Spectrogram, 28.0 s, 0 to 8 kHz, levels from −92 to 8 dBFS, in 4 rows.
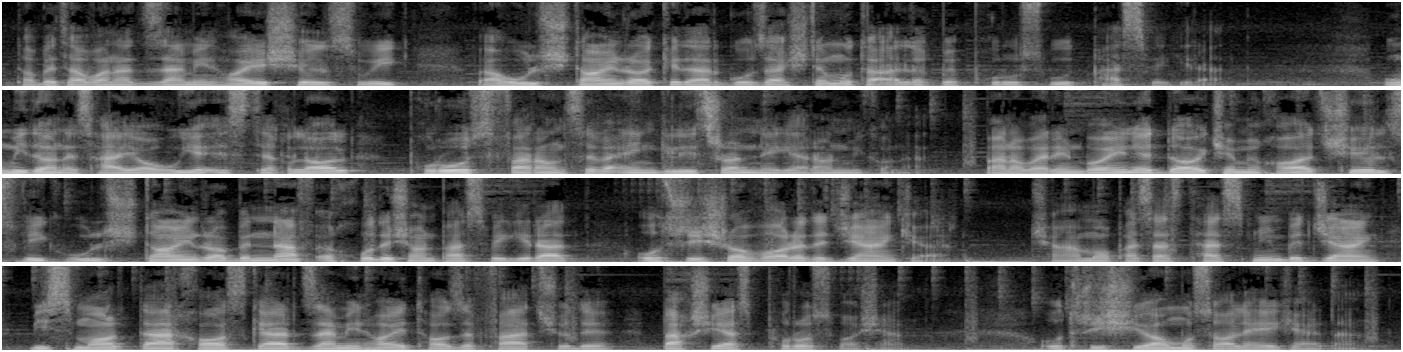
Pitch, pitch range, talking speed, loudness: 100 Hz, 95-110 Hz, 150 wpm, -23 LUFS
